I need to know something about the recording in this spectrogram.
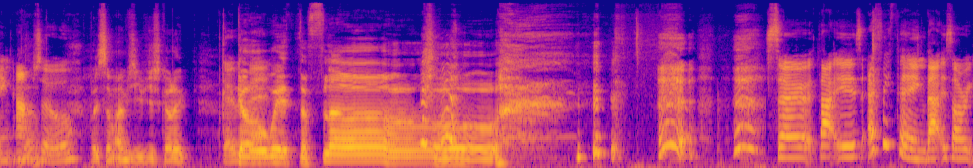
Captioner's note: laughing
